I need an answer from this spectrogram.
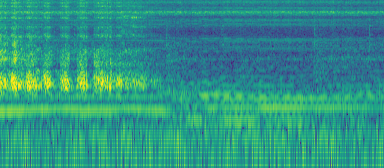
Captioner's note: evil laughter; explosion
